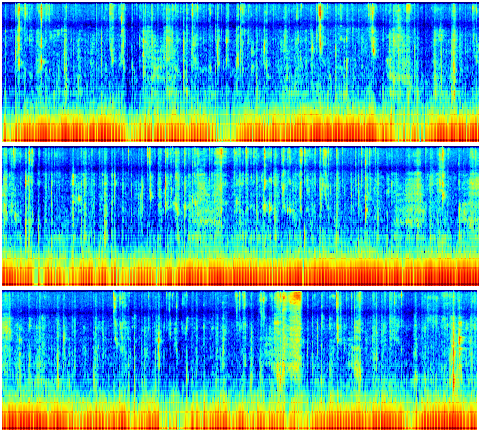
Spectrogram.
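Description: Close-miked eating sounds: a person chewing a mouthful of fried instant noodles with spicy sardines, with many short wet mouth clicks.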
